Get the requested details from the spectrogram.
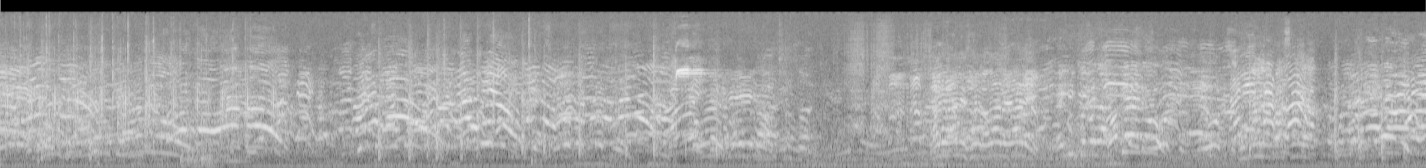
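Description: A ball is kicked on a pitch.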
